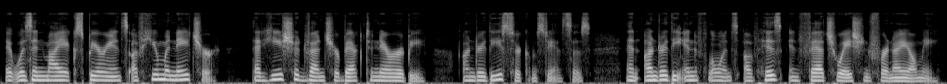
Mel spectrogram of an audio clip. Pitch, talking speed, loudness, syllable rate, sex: 180 Hz, 170 wpm, -18 LUFS, 6.0 syllables/s, female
